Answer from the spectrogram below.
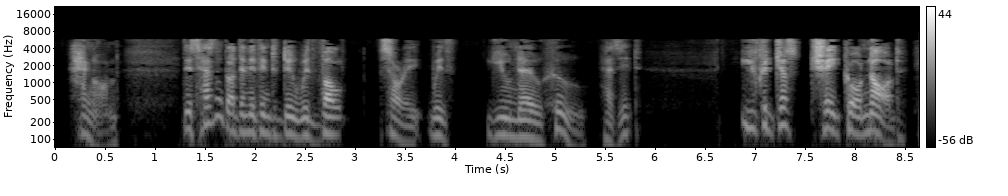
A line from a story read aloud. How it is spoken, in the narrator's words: he added hastily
